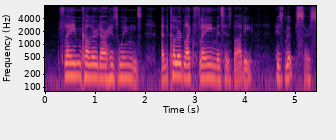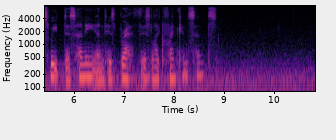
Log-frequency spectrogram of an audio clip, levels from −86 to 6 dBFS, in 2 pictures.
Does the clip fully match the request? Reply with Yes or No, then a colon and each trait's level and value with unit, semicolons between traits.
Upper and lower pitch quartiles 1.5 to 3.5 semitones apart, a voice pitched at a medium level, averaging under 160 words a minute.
Yes: narrow, 2.5 semitones; medium, 160 Hz; slow, 135 wpm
